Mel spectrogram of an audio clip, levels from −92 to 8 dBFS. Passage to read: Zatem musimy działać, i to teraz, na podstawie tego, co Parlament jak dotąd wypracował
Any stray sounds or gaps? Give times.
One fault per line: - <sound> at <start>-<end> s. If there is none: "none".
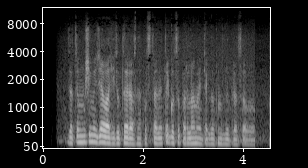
none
